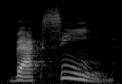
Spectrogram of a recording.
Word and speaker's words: vaccine: To pronounce vaccine, you start with a V sound, then the as in cat, vac, a k sound, and then seen as I've seen you before. Seen, a high E, vaccine.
